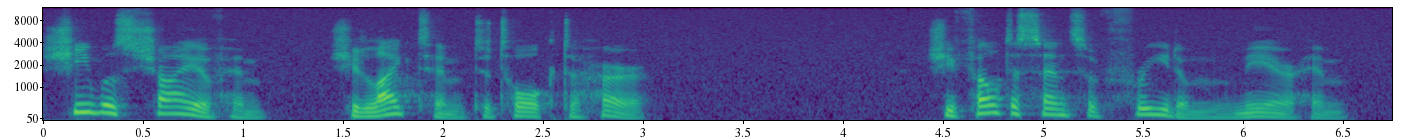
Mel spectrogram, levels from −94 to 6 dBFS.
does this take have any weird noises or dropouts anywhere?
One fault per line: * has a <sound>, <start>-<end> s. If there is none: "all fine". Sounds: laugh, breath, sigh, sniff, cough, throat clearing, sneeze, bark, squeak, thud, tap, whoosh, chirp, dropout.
all fine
